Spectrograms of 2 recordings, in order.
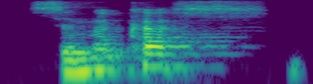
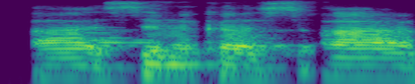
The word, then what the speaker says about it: Tsimikas: So yeah, the T is silent, as Doug says. But yeah, it's going to take a while to get used to his name. I'm not going to lie. It's Kostas Tsimikas.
